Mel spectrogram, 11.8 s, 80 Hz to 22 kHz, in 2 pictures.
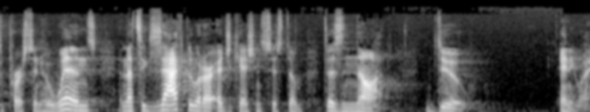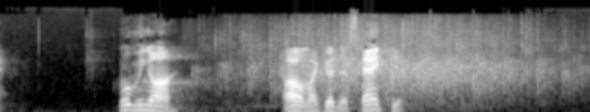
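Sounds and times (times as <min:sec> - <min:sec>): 
speech: 0:00.1 - 0:04.8, 0:05.6 - 0:06.0, 0:07.1 - 0:07.8, 0:08.7 - 0:10.1
audience applause: 0:07.8 - 0:11.7.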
